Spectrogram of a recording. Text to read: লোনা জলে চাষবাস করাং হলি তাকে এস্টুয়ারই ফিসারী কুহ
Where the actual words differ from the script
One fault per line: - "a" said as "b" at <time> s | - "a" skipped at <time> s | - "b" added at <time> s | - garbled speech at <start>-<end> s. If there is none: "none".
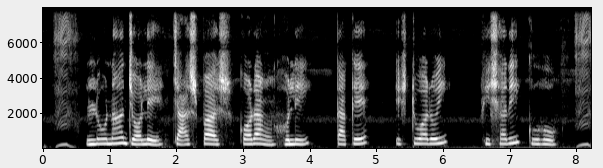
none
